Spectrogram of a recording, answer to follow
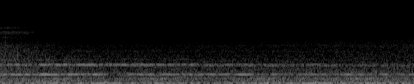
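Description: Steady background drone: two held tones over a low rumble, unchanging, with no other events.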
